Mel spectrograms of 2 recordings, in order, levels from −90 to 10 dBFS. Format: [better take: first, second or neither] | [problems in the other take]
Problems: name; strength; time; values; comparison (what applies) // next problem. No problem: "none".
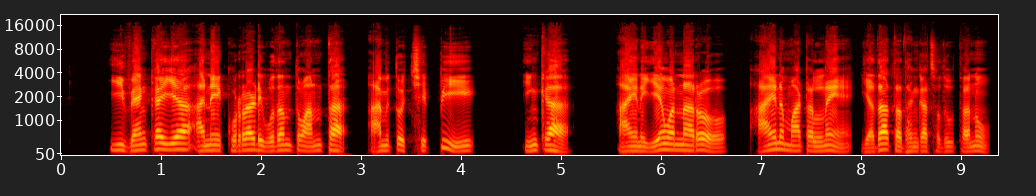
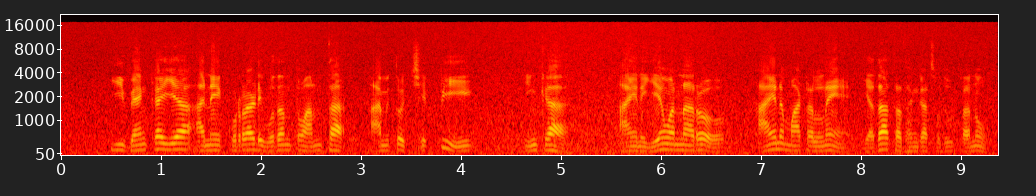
first | hiss; loud; throughout; 8 dB below the speech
